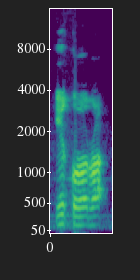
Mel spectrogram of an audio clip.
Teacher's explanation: when hamza comes with sukun sign on it, we make jerk sound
